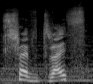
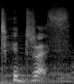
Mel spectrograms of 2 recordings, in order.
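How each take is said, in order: First: The name is said in its full form. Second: The name is said in a shortened form. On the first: This is the official written name. "it's Trefdraeth on the signs" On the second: This is how the locals say it. "they call it Tidreth"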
